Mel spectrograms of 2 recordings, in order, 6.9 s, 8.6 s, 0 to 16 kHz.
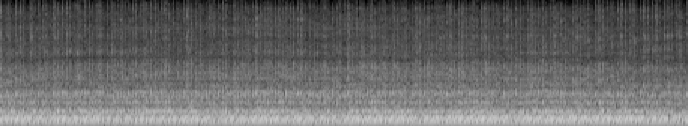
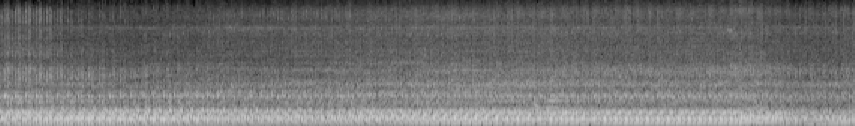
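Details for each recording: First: Twin-turbo V8 truck, now running on eight cylinders instead of seven after an earlier dead cylinder was fixed (rockers suspected): deep, even idle with steady lope and no stumbles or skips; normal idle. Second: Twin-turbo V8, first start after conversion, oil pressure near 70 psi, head gaskets done last year: loud lumpy idle with recurring skipped beat in one exhaust bank's pulses; back cylinder dead, running on seven; misfire.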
